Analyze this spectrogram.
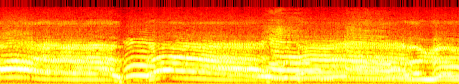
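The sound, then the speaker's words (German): A human voice imitates a stronger bear to chase away another bear, a loud, drawn-out bear roar, its strained pitch swooping down and back up several times without a break for a few seconds. “Ich mach noch einen stärkeren Bären nach, der wird den anderen Bären verjagen.”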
